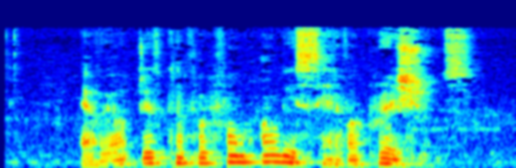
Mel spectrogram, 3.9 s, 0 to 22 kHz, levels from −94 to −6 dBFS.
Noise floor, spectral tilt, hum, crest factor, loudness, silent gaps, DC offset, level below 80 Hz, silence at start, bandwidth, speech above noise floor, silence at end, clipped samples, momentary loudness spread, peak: -55 dBFS; -4 dB/octave; none; 18 dB; -24 LUFS; none; under 0.1%; -50 dBFS; 0.6 s; 11.5 kHz; 31 dB; 0.35 s; under 0.1%; 11 LU; -8 dBFS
